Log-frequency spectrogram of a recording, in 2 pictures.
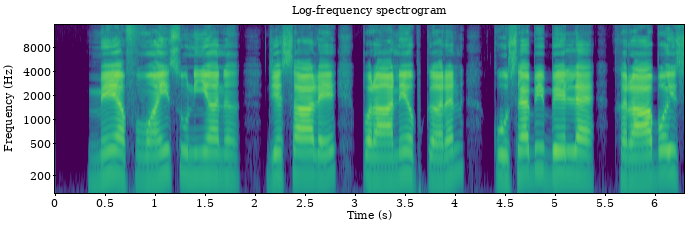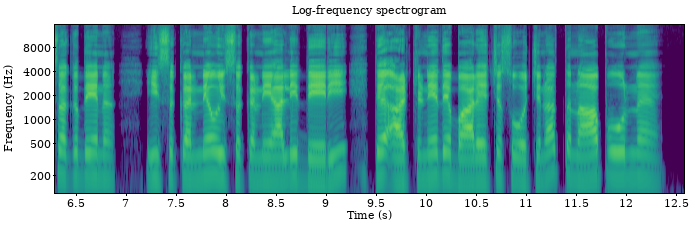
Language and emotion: Dogri, fearful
